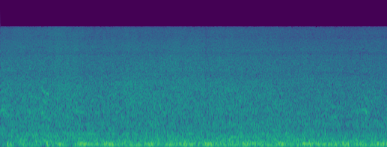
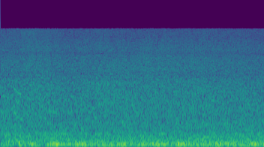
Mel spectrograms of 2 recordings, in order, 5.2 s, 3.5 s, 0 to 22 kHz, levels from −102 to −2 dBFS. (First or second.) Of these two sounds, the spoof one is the first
